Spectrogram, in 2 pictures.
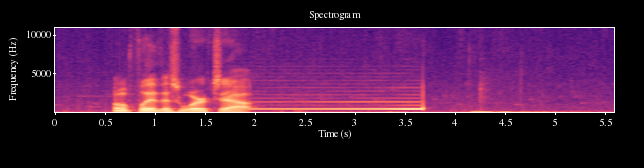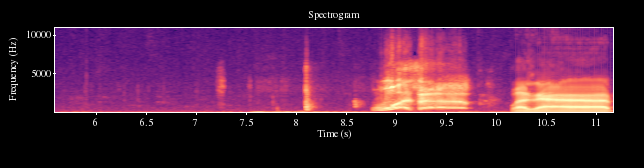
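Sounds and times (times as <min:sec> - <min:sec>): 
speech: 0:00.6 - 0:02.1, 0:10.2 - 0:11.1
single steady electronic phone tone: 0:02.0 - 0:03.7.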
